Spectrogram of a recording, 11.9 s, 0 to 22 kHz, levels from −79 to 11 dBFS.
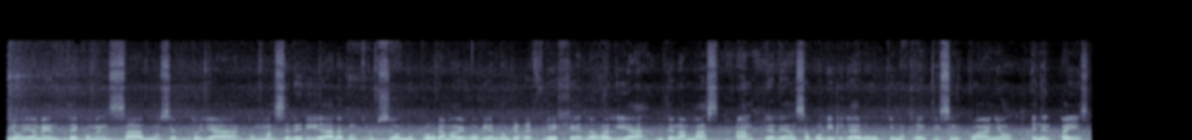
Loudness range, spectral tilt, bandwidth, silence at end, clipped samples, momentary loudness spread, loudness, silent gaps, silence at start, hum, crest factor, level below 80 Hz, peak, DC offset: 2 LU; -7 dB/octave; 16 kHz; 1 s; under 0.1%; 5 LU; -15 LUFS; none; 0.05 s; none; 14 dB; -28 dBFS; 0 dBFS; under 0.1%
